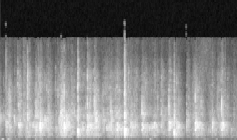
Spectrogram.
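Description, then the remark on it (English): A crowd claps for the Lord together in a dense, steady burst of applause, many hands overlapping into a continuous crackling roar with a few sharper individual claps standing out. “Oh, give the Lord a clap.”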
